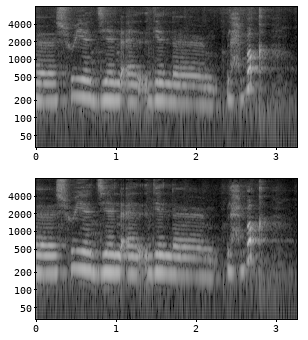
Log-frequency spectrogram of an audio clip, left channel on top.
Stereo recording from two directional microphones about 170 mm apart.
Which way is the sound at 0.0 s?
5° left (ahead or behind).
